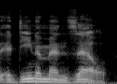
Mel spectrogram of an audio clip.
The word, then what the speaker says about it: Idina Menzel: did call her but he should have said Idina Menzel so I guess we can say that one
